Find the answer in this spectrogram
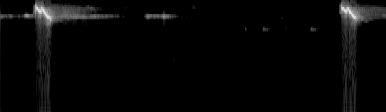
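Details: High, thin, steeply falling whistles from a very unusual white-eye with a unique training song. Two single notes come about four and a half seconds apart, with a faint steady tone and small clicks between.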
